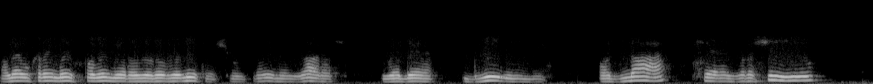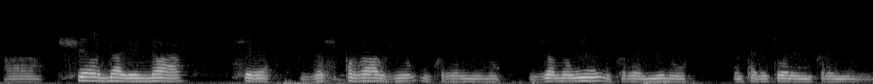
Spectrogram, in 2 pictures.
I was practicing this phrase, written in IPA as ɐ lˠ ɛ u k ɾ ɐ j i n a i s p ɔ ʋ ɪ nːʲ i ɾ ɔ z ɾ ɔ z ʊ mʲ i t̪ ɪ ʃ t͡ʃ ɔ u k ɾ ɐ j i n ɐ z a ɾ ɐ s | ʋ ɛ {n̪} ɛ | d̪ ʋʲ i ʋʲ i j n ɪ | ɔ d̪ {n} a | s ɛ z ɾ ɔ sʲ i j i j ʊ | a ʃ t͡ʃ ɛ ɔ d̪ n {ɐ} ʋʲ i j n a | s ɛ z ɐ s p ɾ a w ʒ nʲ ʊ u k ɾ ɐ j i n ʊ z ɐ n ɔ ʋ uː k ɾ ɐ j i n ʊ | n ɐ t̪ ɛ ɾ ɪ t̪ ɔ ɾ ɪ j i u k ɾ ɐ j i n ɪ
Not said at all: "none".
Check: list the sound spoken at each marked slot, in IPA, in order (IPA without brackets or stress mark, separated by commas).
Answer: d̪, n, a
